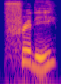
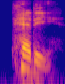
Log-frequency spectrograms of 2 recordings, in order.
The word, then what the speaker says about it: petty: Next up is this here instead of pretty. This is petty. Okay, Petty. so without the R.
